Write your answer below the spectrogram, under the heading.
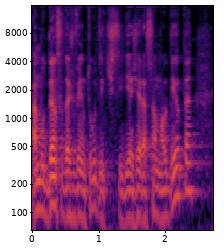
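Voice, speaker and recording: A man speaks with a very deep, low pitch and a dark, mellow tone. His intonation is lively. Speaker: guest. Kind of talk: interview answer. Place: studio. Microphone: lapel.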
